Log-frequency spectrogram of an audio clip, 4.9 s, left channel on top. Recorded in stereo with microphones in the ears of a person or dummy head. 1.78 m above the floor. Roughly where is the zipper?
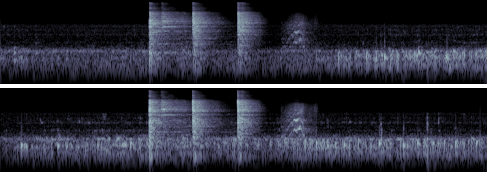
Right.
